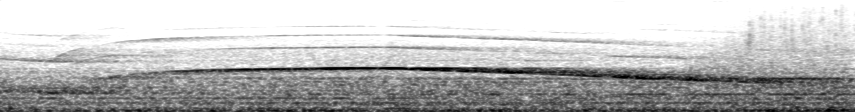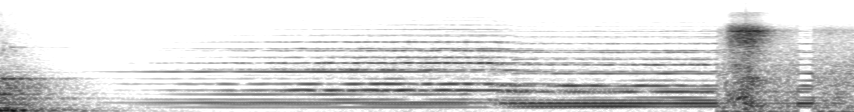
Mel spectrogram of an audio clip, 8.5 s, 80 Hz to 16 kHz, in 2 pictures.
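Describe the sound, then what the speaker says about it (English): An ambulance siren wails with rising and falling pitch in The Amazing Spider-Man 2 video game, loud at first, then it cuts off and gives way to a lower steady tone with a brief burst near the end. "That's the ambulance I called."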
